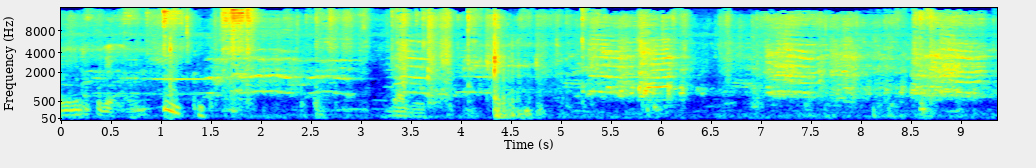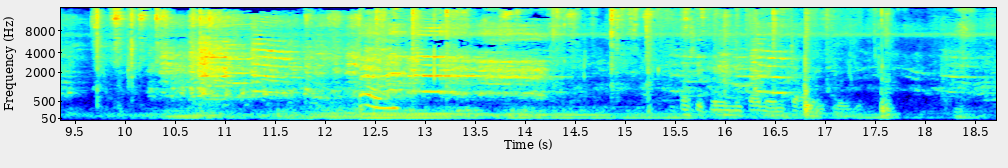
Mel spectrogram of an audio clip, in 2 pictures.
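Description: Chickens: a rooster crowing repeatedly, with hens clucking.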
